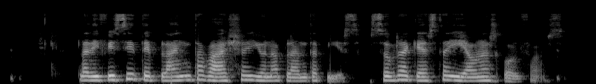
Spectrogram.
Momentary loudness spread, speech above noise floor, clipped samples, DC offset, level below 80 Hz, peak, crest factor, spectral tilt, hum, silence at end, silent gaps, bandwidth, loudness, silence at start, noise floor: 13 LU; 32 dB; under 0.1%; under 0.1%; -66 dBFS; -8 dBFS; 18 dB; -5.5 dB/octave; none; 0.35 s; none; 11.5 kHz; -25 LUFS; 0.8 s; -56 dBFS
